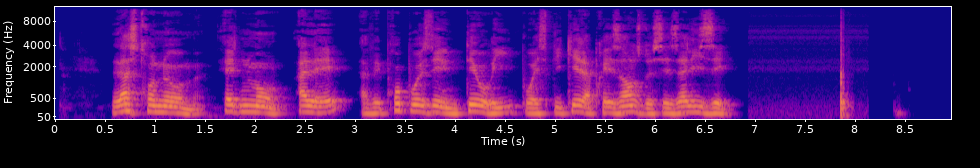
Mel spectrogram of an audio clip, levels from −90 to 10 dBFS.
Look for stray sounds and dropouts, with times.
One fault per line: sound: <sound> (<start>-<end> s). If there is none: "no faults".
sound: thud (7.8-8.0 s)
